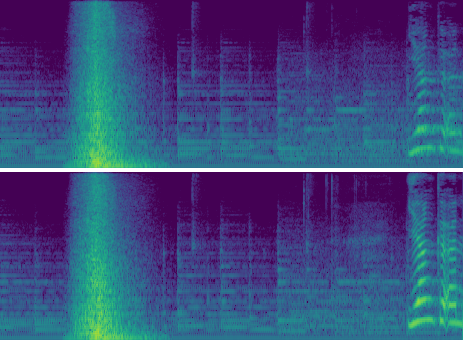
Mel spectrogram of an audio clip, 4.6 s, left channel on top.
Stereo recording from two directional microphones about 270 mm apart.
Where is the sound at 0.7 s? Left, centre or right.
Centre.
